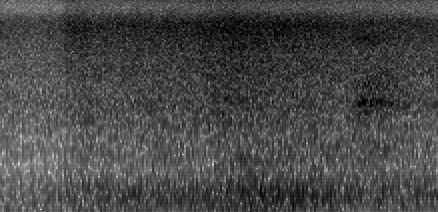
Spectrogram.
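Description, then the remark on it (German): Steady ocean surf at the sea, picked up in the background by a mobile phone, rushing continuously, a broad washing roar with a gentle swell in loudness midway, heard alone without any voices, with a slight hint of wind over it. “Das heißt, es könnte gut sein, dass du im Hintergrund so ein wunderschönes Meeresrauschen hörst.”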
